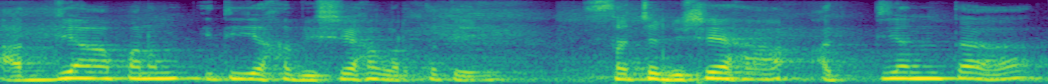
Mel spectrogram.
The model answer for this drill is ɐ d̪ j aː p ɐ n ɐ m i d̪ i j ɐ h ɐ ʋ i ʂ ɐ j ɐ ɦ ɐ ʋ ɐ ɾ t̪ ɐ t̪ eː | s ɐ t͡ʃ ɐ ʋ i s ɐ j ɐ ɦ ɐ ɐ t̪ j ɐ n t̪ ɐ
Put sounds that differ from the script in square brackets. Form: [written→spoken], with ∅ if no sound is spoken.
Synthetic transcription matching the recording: ɐ d̪ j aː p ɐ n ɐ m i [d̪→t̪] i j ɐ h ɐ ʋ i ʂ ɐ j ɐ ɦ ɐ ʋ ɐ ɾ t̪ ɐ t̪ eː | s ɐ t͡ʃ ɐ ʋ i [s→ʂ] ɐ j ɐ ɦ ɐ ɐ t̪ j ɐ n t̪ ɐ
